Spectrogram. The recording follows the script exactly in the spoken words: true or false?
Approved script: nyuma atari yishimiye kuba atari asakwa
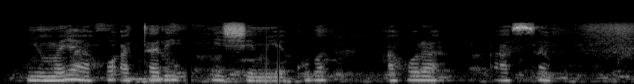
false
